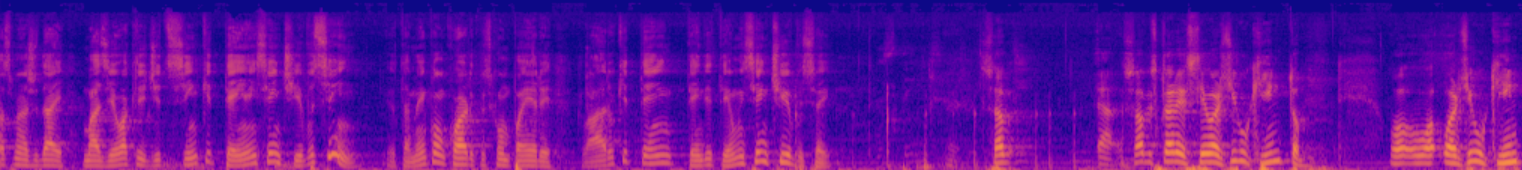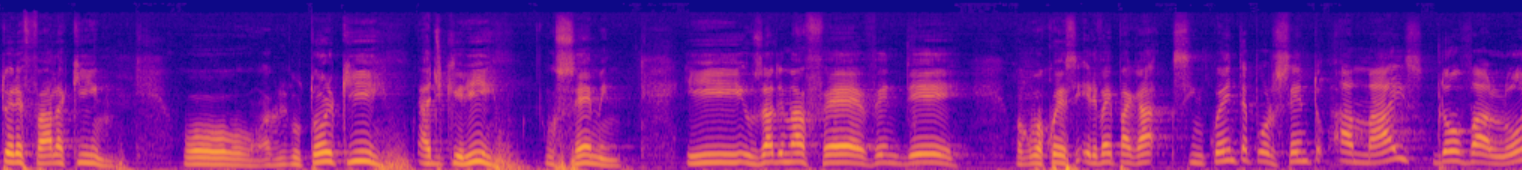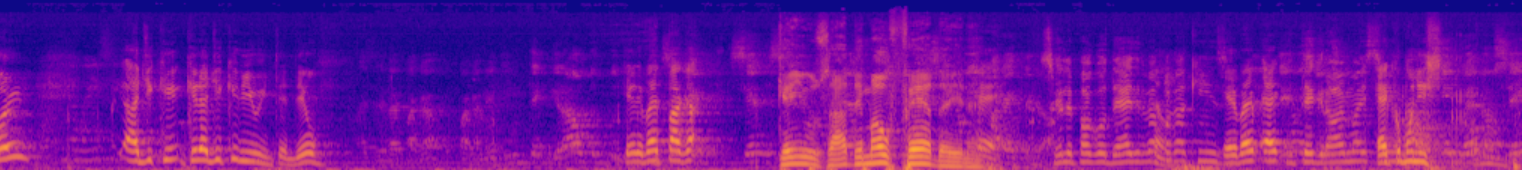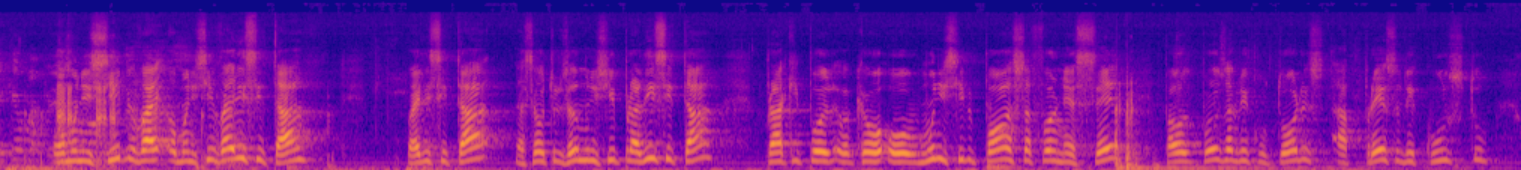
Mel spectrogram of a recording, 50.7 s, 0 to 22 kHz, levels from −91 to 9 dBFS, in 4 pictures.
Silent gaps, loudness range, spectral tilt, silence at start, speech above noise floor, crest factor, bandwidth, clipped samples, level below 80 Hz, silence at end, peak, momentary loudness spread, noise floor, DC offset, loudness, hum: none; 12 LU; -6 dB/octave; 0 s; 27 dB; 20 dB; 16.5 kHz; under 0.1%; -38 dBFS; 0.3 s; -4 dBFS; 17 LU; -51 dBFS; under 0.1%; -24 LUFS; none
